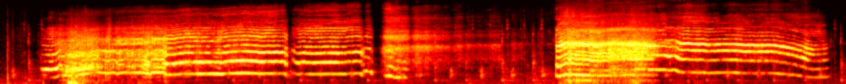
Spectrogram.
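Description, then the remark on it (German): A grandfather clock plays a loud recorded scream in two long, wavering wails, the first drawn out and trailing off, the second bursting in sharply and just as sustained, with no talking over it. “Hört mal, was die Standuhr kann.”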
